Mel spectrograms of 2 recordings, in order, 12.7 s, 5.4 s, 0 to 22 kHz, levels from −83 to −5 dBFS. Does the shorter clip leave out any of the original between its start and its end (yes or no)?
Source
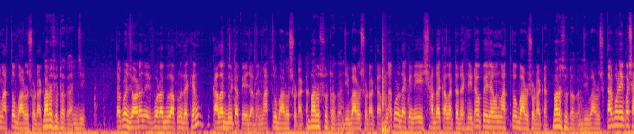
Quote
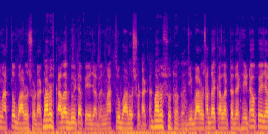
yes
